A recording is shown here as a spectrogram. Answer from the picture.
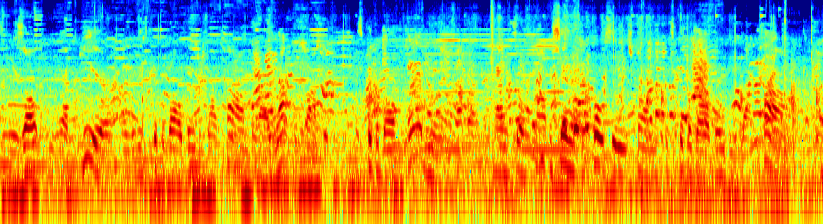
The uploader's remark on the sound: Live from Las Vegas - The Shamrock Open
